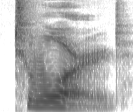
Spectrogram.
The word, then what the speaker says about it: toward: we have the word toward toward toward toward toward how would you describe the vowel sounds in that word yes it two is small and the word word word is bigger that's right that's right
